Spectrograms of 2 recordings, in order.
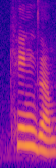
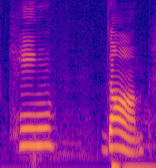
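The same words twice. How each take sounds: First: The second vowel is a reduced, lazy schwa. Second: The second vowel is pronounced fully and clearly. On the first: This is how the word is normally spoken. "Which one is being lazy? Dumb. You hear a" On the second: This pronunciation helps with spelling the word. "But we will say to spell during spelling analysis"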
